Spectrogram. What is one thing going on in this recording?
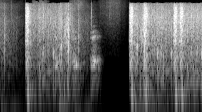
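A chicken clucks.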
